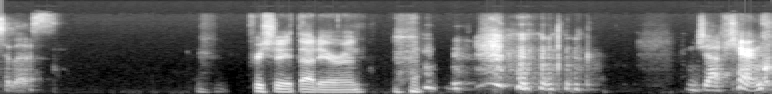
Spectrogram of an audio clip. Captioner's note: laughter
